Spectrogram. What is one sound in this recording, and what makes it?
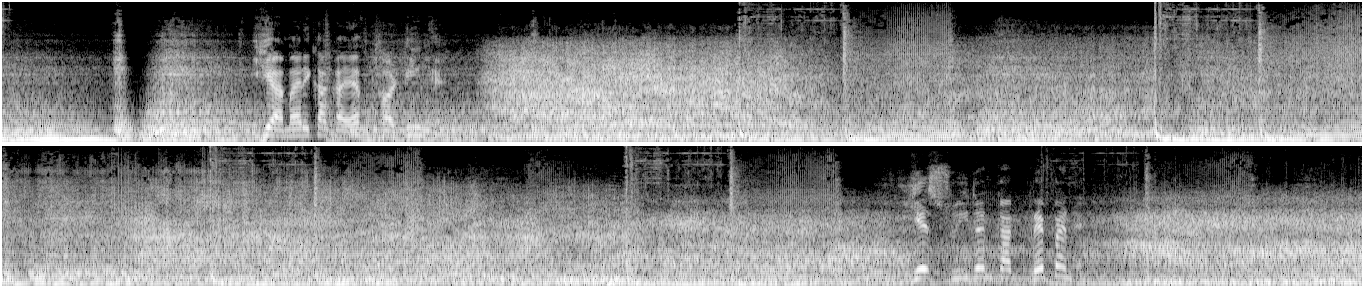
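A jet engine roars loudly.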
